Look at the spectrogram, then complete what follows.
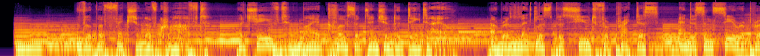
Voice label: AU Mid Atlantic English Compilation, English Australian Male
